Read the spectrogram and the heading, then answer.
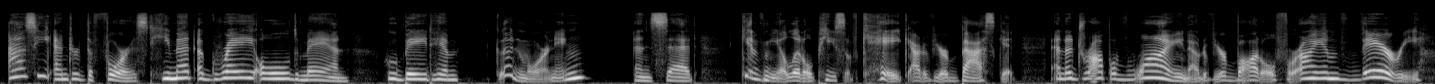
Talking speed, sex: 190 wpm, female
